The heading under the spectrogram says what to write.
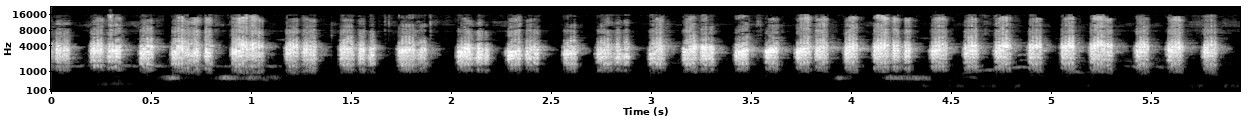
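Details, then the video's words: Caged decoy streak-eared bulbul singing a steady so-style series of rough, buzzy notes, roughly four per second, with occasional soft lower notes and little other noise. "เสียซอ เสียงนกต่อ นกปรอทสวน"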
